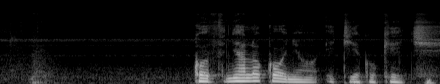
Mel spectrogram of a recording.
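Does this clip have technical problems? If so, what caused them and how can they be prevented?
No, the speech signal shows no technical faults, with nothing in it that points to a problem in recording, processing or playback.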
